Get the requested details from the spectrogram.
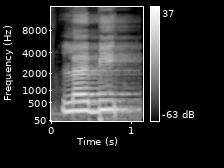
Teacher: hamzahnya punya sifat namanya syiddah, jadi suaranya tertahan ya, kuat. Sandaran terhadap makhrajnya kuat, jadi semakin kita tekan semakin tertahan.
